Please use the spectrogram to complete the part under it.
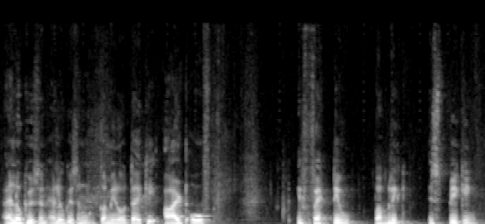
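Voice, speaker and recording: Male vocabulary teacher for exam prep, slightly higher voice with a mellow tone, spells words out and explains roots. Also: flat delivery, takes it slowly, lo-fi sound. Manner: repeats words and asks himself rhetorical questions.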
